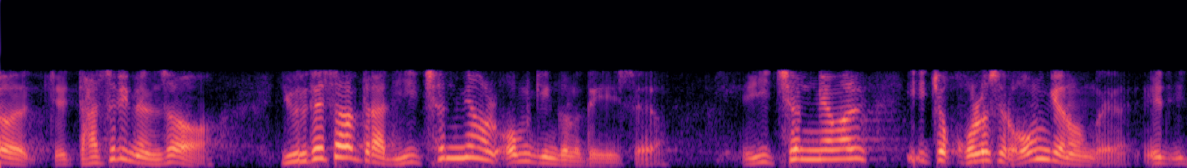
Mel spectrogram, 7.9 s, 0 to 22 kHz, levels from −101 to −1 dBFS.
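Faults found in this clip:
G.729 codec throughout: plainly audible rough, synthetic speech from an 8 kbit/s model-based rebuild. The spectrogram is blank above 3.8 kHz across the whole file.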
